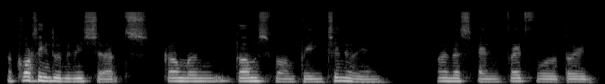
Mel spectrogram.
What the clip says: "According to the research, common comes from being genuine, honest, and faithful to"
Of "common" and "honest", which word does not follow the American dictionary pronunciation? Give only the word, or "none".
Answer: honest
